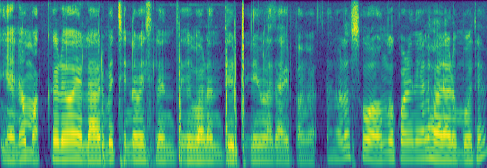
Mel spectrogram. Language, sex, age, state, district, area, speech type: Tamil, male, 18-30, Tamil Nadu, Kallakurichi, rural, spontaneous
